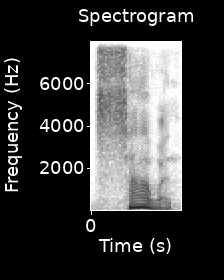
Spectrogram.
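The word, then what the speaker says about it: Samhain: oh approximately oh okay I mispronounced it approximately pronounced sawin saw okay is a Gaelic festival traditionally occurring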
